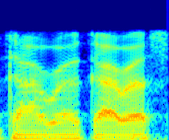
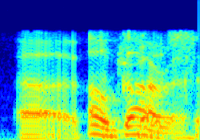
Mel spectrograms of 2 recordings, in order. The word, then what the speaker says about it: Gaara: I only say that because Gaara from, I'm said that wrong. It's like Gaara, something like that. From Naruto. – Gaara.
